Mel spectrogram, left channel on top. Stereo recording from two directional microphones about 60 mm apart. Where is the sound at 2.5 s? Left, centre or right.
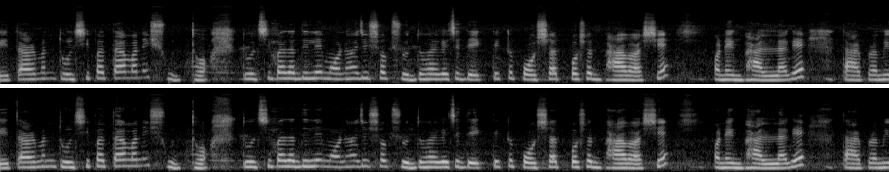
Centre.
